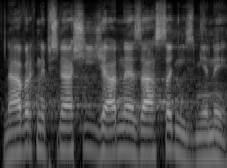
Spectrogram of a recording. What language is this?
Czech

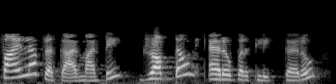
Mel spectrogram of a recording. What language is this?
Gujarati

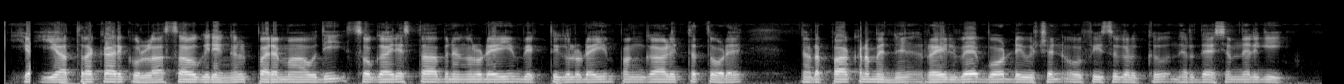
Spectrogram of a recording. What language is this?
Malayalam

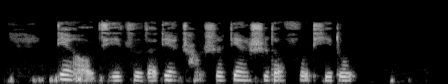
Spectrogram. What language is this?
Chinese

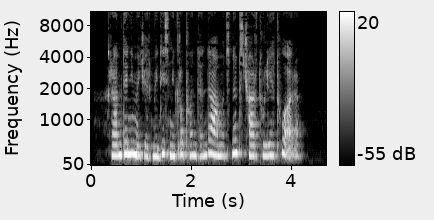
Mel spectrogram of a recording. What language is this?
Georgian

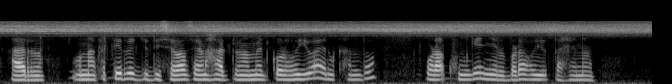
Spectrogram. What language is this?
Santali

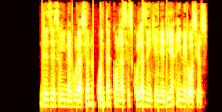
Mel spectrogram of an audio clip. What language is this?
Spanish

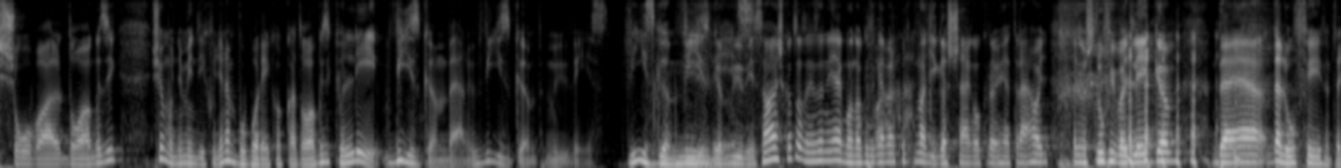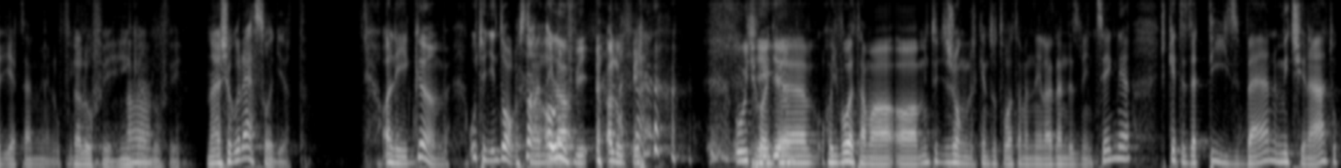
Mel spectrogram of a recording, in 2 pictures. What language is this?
Hungarian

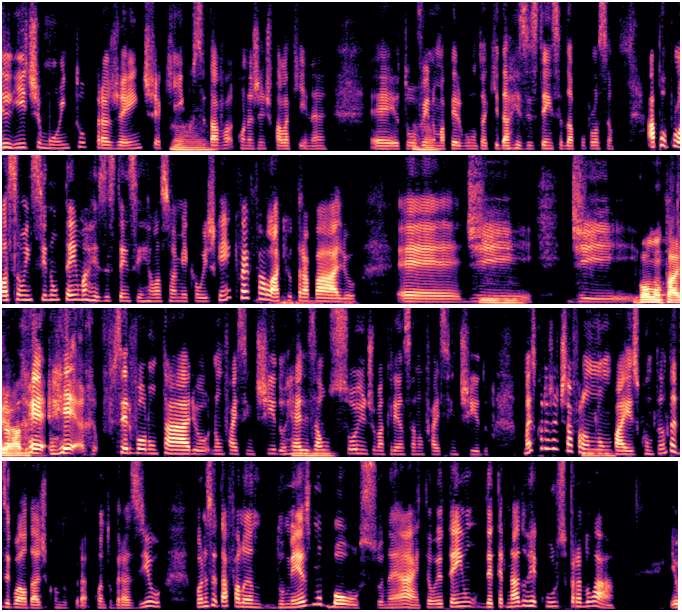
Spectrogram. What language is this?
Portuguese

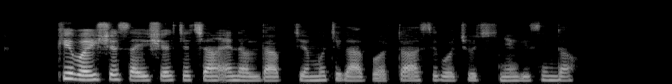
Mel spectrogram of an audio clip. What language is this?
Kalenjin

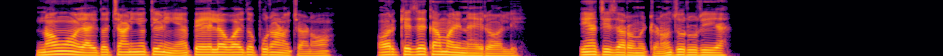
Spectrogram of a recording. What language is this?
Mahasu Pahari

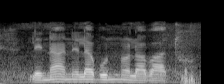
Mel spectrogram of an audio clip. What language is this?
Tswana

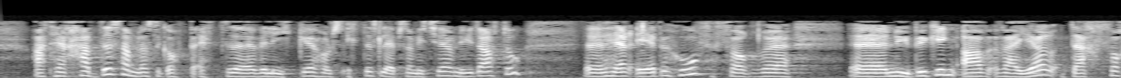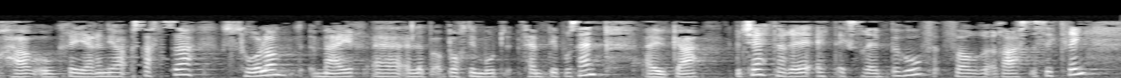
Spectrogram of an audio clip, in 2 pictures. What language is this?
Norwegian Nynorsk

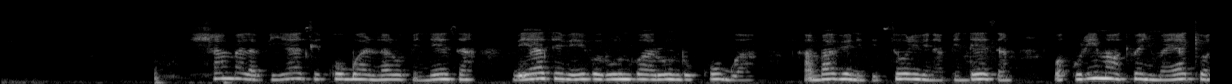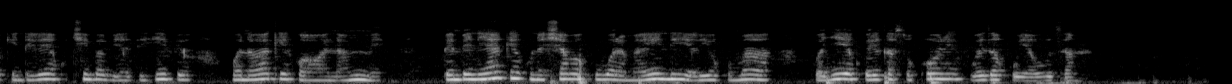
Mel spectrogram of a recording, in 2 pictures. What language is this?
Swahili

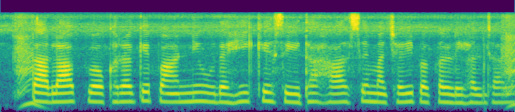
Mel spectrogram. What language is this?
Bhojpuri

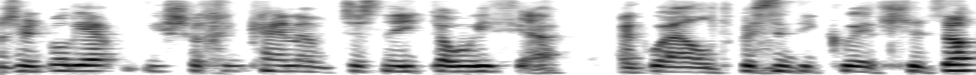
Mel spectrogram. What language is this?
Welsh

